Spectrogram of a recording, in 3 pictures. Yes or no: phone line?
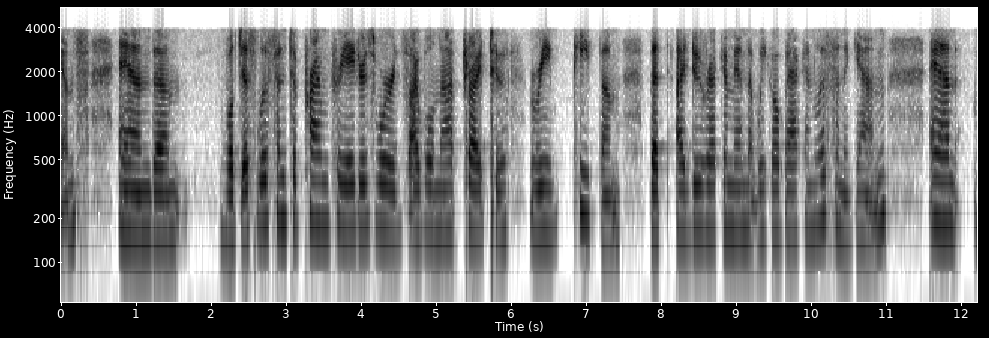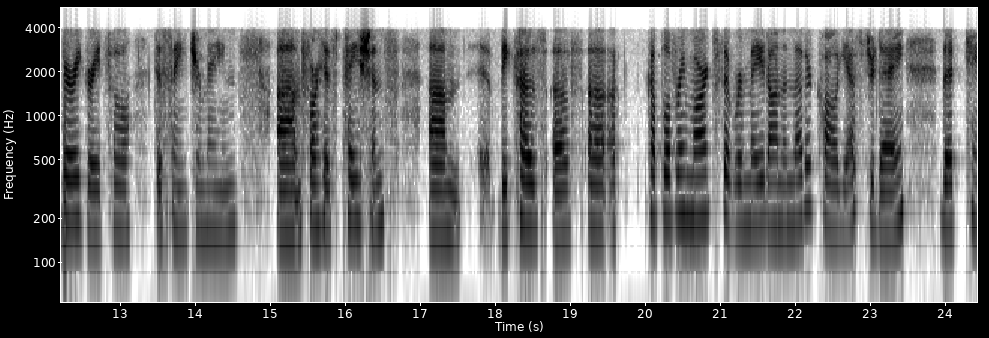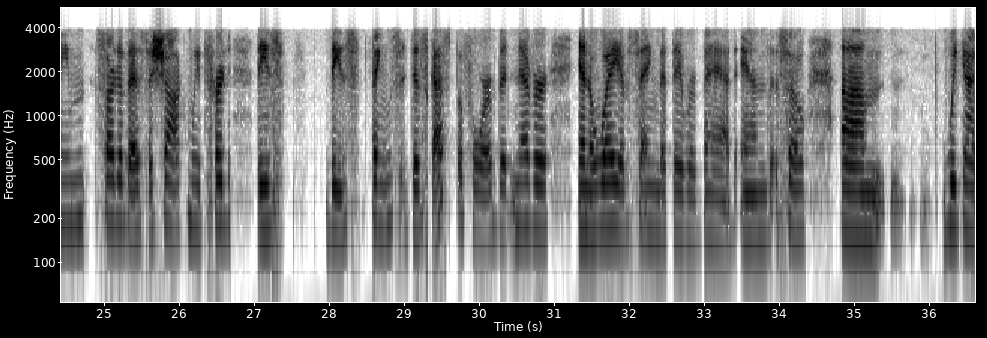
yes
